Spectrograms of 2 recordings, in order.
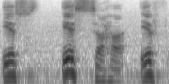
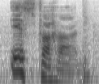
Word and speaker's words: Isfahan: I know I say it right. It's Isfahan. Isfahan. Isfahan. Isfahan. Someone tried to correct me, but it's Isfahan. I know how to say it. Isfahan.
